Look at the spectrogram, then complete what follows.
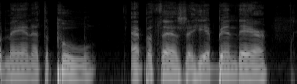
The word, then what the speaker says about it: Bethesda: Jesus went to the man and saw the man at the pool at Bethesda. He had been there. Some people pronounce it Betheia, but he had been there for 38 years.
